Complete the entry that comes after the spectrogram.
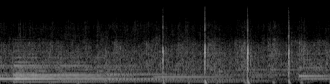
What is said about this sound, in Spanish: el aplauso, Señor.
